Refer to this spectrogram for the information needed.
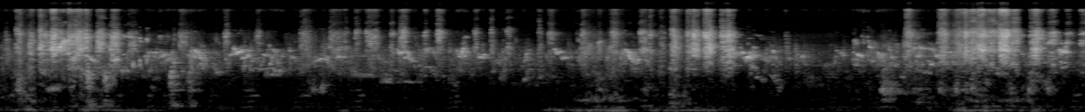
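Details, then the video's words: Breeding-season budgerigars twitter constantly, with rapid high chirps and grating warbles at about three per second and louder surges at the start and near the end. "Budgies Breeding Season & Budgies Chirping Sounds"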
